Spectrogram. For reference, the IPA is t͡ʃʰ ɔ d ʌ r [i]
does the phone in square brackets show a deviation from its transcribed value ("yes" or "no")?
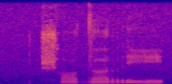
no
